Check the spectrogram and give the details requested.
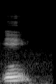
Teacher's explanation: حمزہ زیر ای، حمزہ زیر اے نہیں پڑھیں گے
